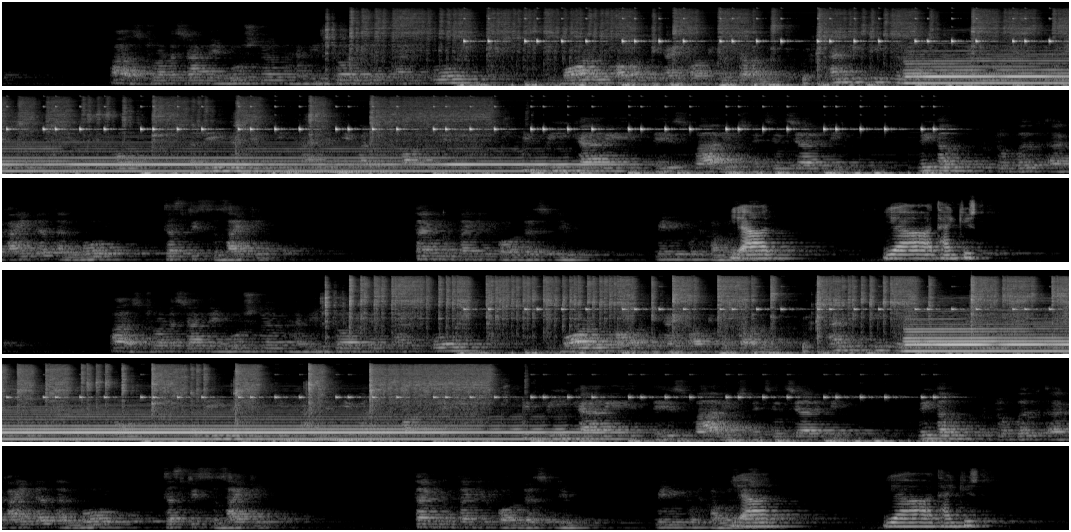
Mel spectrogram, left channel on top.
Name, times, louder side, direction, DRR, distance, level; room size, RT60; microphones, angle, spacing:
voice 1, 1.1-4.9 5.5-7.8 8.2-12.2 12.5-15.3 15.8-19.2 19.8-22.5 22.9-24.0 25.5-27.2 27.9-28.9, right 1 dB, 15° right, 6.2 m, -38 dB
sound 1, 3.1-14.0 14.3-15.9, right 8 dB, 75° right, 1.8 m, -32 dB
Alarm, 4.6-5.9 6.2-6.8 7.2-7.8 8.2-8.8 9.1-9.8 10.1-10.7 11.1-11.7 12.1-12.7 13.0-13.7 14.0-14.7 15.0-15.6 16.0-16.6 16.9-17.6 17.9-18.6 18.9-20.1, left 8 dB, 40° left, 0.6 m, -20 dB
sound 2, 9.0-17.0, right 3 dB, 45° right, 1.2 m, -25 dB
voice 2, 28.6-29.2 30.1-31.1, left 4 dB, 85° left, 0.9 m, -28 dB
26.0 x 15.0 x 3.6 m
head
